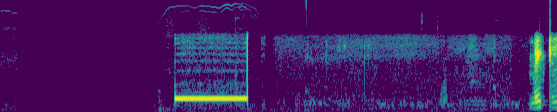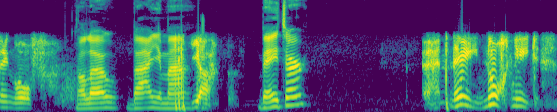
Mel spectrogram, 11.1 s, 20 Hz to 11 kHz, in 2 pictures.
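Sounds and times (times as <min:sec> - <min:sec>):
steady electronic telephone tone: 0:01.7 - 0:02.5
speech: 0:05.3 - 0:08.7, 0:09.8 - 0:11.1.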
